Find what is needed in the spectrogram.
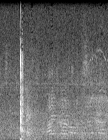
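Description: A soccer ball struck once by a player, a single sharp thud about half a second in.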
